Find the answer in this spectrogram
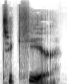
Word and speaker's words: Tekir: I'm Tequir. It's spelled T E K I R.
